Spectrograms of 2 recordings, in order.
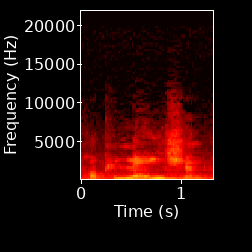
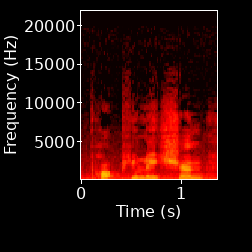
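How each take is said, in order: First: The stress is on the third syllable. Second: The stress is on the last syllable. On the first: "third syllable" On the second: "last syllable"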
